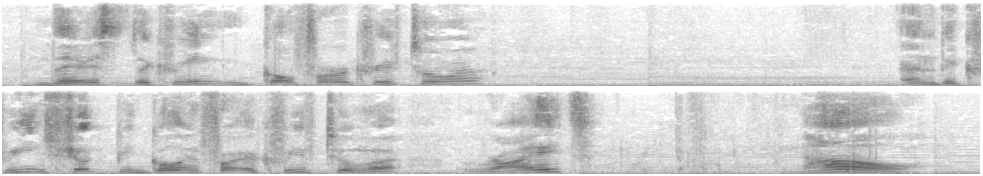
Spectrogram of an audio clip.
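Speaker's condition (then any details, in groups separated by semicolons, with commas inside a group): No condition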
